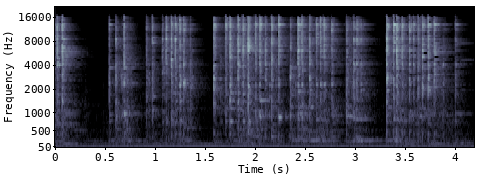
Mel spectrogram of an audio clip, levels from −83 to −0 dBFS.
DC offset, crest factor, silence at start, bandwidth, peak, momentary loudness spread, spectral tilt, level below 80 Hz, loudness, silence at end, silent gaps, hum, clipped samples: under 0.1%; 26 dB; 0 s; 17.5 kHz; 0 dBFS; 11 LU; 3 dB/octave; -62 dBFS; -23 LUFS; 0.15 s; none; none; under 0.1%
